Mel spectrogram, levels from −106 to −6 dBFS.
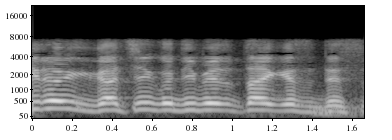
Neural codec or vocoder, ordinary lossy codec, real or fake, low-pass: none; none; real; 7.2 kHz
